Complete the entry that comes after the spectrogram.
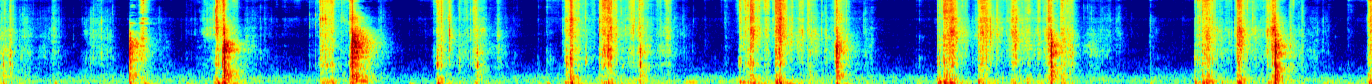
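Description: Knife thinly slicing scallions on a cutting board while making Filipino chicken macaroni soup: a string of crisp, close chopping taps in short bursts separated by brief pauses.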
